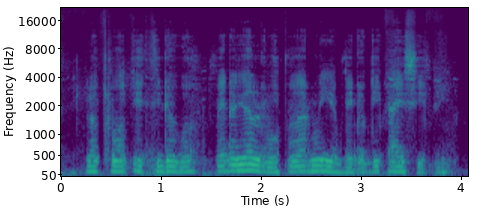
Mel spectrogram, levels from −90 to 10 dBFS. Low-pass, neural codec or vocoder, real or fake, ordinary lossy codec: none; codec, 44.1 kHz, 1.7 kbps, Pupu-Codec; fake; none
